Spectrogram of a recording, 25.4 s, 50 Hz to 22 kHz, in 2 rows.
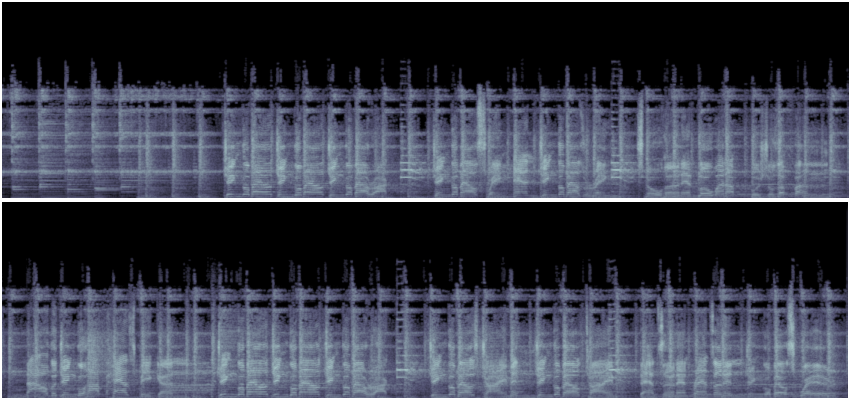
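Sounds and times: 
bell rock: 0.0 - 25.3.

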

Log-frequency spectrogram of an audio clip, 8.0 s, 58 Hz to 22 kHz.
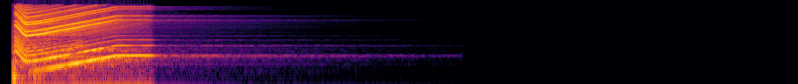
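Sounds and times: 
buzzer tone: 0.2 - 2.2.

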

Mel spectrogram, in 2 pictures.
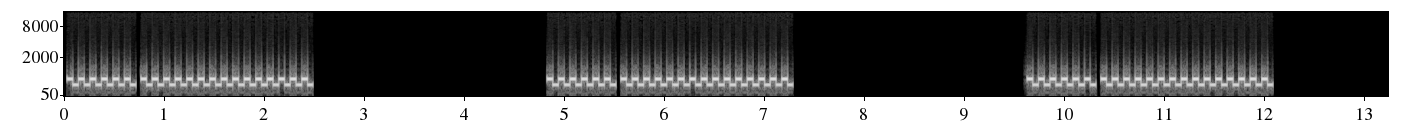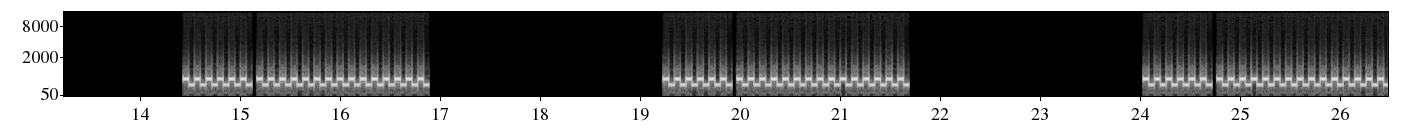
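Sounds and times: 
landline phone ringing: 0.0 - 2.5, 4.8 - 7.3, 9.6 - 12.1, 14.4 - 16.9, 19.2 - 21.7, 24.0 - 26.4.

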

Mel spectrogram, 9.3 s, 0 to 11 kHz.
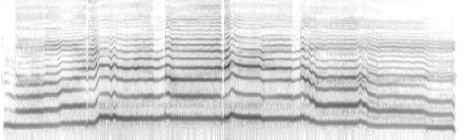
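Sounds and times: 
female vocalist singing: 0.0 - 9.2.

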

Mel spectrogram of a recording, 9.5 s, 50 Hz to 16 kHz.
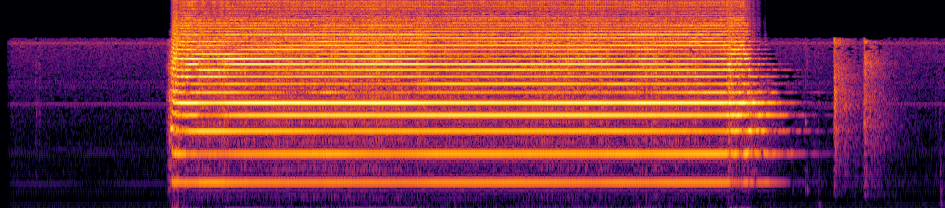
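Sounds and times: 
train alarm: 1.7 - 8.3.

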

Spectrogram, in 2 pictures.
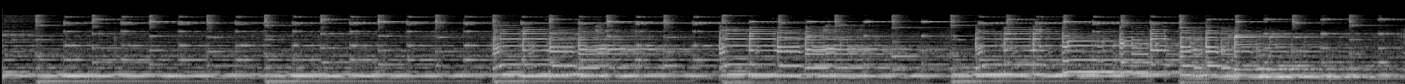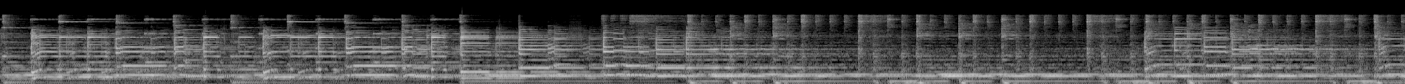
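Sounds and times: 
romantic guitar tune: 0.0 - 28.0.

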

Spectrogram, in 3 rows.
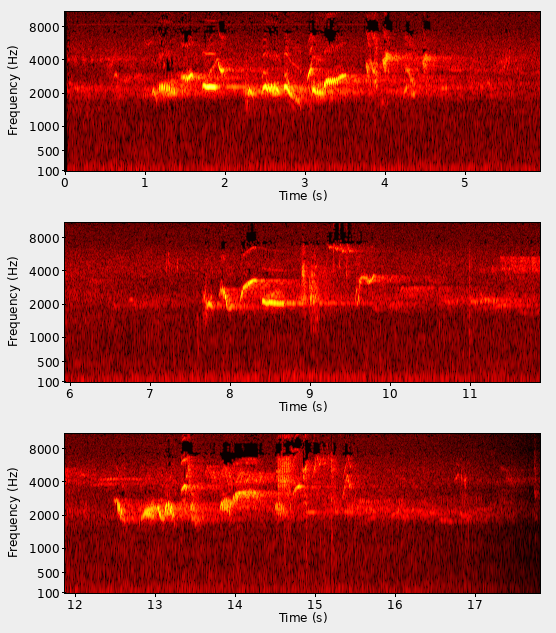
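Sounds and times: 
morning birds singing: 0.0 - 17.8.

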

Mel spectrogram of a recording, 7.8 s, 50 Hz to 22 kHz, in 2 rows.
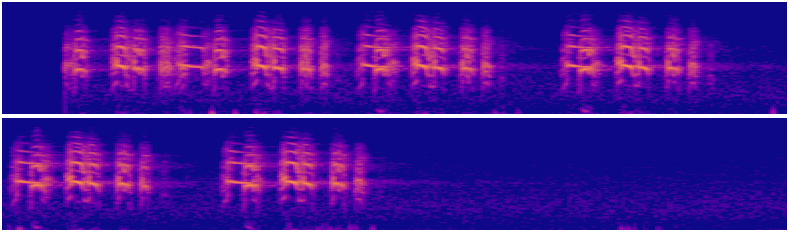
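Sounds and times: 
crested francolin giving harsh scratchy rattling calls: 0.3 - 6.0.

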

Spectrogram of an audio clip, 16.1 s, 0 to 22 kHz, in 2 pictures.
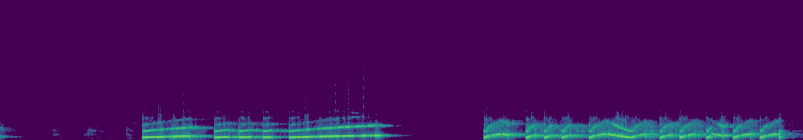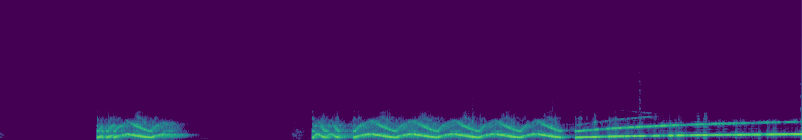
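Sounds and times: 
police siren: 1.4 - 4.1, 4.8 - 8.1, 9.0 - 10.0, 11.2 - 16.0.

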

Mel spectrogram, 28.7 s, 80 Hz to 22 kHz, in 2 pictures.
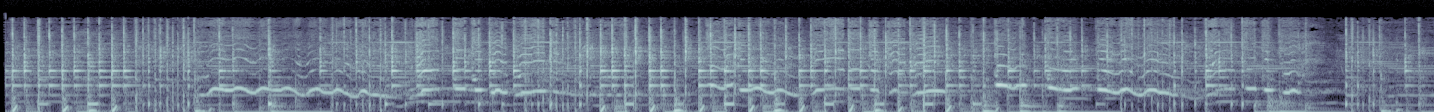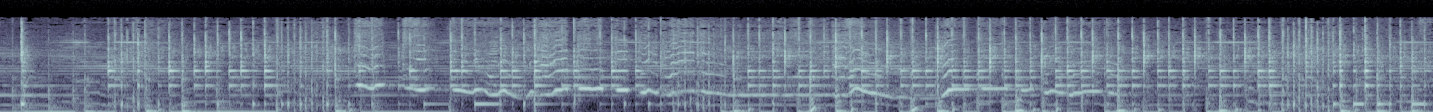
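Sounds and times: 
bansuri flute: 0.0 - 28.6
tabla drums: 0.0 - 28.6.

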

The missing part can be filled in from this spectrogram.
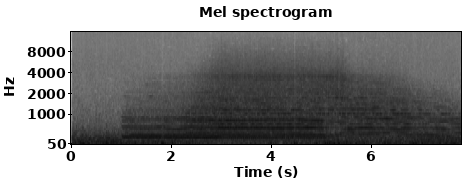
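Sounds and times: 
Leslie S5A rotating speaker horn: 1.0 - 7.8.

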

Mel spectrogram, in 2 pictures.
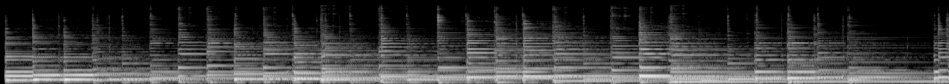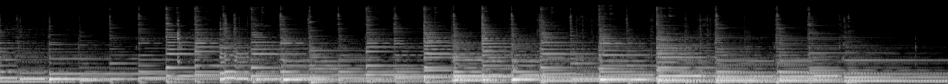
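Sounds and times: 
guitar ringtone: 0.1 - 18.9.

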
